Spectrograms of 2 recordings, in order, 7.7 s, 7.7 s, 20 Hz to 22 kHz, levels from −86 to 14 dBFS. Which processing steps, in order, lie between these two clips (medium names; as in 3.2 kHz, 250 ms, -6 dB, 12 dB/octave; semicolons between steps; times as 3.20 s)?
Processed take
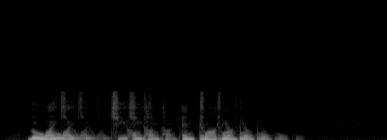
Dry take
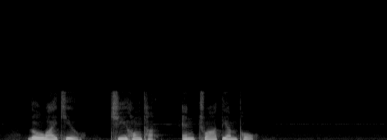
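1.23–2.69 s: high-pass 840 Hz 6 dB/octave; on a send: feedback delay 347 ms, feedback 24%, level -4.5 dB; on the sum: trim -6.5 dB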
